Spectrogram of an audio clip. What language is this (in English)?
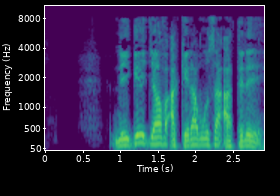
Kikuyu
